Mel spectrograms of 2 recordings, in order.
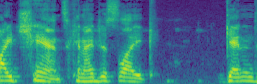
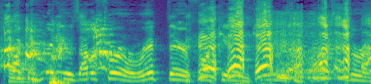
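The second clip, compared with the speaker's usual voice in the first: put-on Canadian hoser accent, higher and louder, breaking into laughter; Canadian accent, laughing; 9 semitones higher, 7 dB louder than usual. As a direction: crack up mid-line in a thick Canadian accent. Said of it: "he said again in your accent".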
